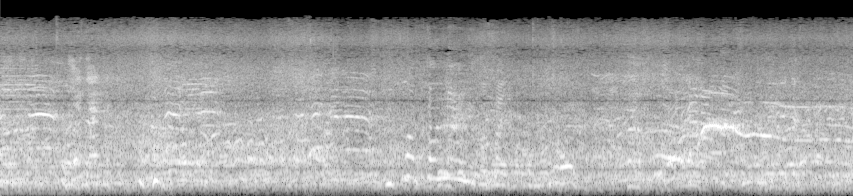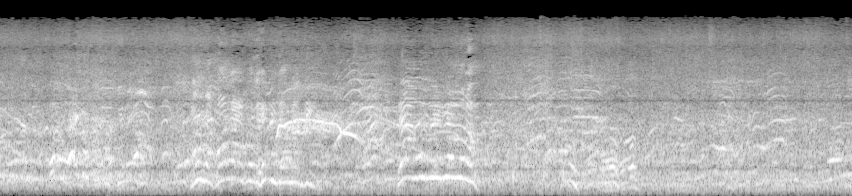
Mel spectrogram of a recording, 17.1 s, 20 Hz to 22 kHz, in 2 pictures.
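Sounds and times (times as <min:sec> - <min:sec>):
crowd talking: 0:00.0 - 0:17.0
water sloshing: 0:00.0 - 0:17.0.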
